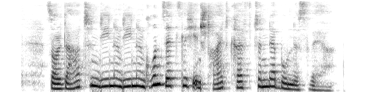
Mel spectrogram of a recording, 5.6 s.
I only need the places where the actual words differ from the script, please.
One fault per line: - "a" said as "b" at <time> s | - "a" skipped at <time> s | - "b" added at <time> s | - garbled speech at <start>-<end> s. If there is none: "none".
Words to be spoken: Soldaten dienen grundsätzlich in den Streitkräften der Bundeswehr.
- "dienen" added at 1.8 s
- "den" skipped at 3.0 s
